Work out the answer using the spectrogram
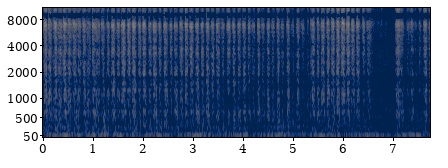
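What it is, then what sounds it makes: Marker coloring on paper. A blue Sharpie marker's felt tip rubs across a thin paper coloring page resting on a clipboard, making quick, continuous coloring strokes. The sound is a dense, rhythmic scratchy rubbing with a bright papery hiss over a low, steady rumble, easing briefly near the end before resuming.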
